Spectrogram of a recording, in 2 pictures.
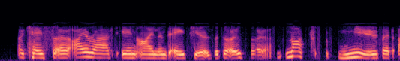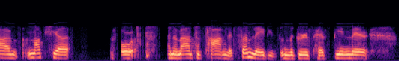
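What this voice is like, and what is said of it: South African accent. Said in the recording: “that accent of yours gives it away. I take it it's a South African accent. ... It is, yes.”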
